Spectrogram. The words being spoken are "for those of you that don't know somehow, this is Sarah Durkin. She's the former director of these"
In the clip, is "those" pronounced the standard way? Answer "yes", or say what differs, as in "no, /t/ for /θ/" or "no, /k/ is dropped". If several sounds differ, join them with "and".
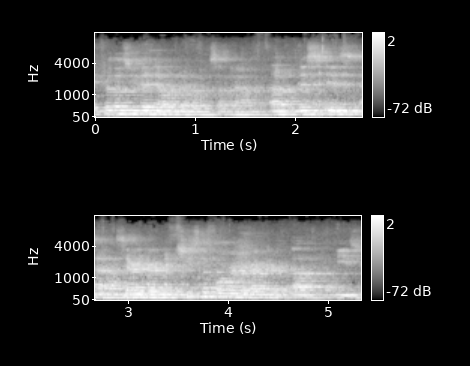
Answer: no, /z/ is dropped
